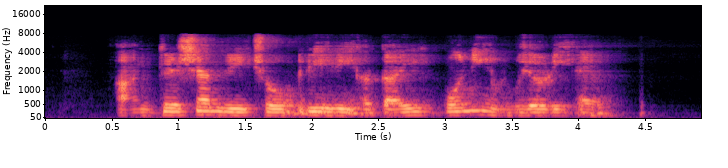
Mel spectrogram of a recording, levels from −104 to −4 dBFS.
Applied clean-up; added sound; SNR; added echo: neural mask model DeepFilterNet 3.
